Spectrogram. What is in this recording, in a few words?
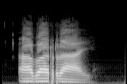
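"Abarrai", Sardinian word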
